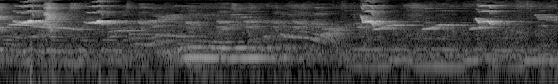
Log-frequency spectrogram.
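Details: Imitating a sooty-headed bulbul, an Oriental magpie-robin gives loud, piercing chirps in pairs, separated by a gap with softer downslurred notes.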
